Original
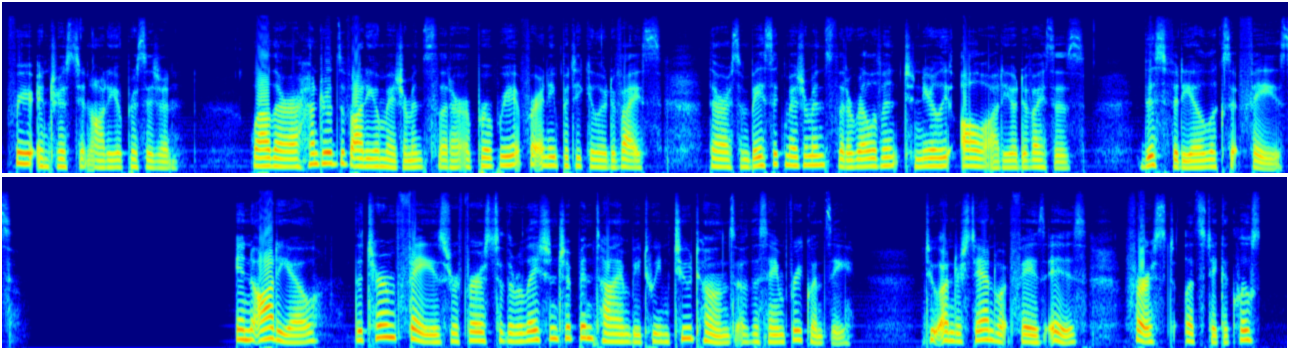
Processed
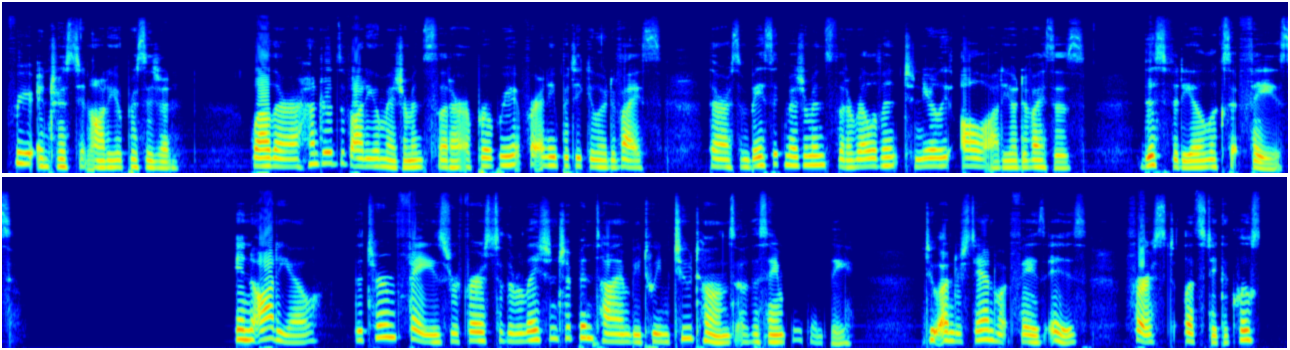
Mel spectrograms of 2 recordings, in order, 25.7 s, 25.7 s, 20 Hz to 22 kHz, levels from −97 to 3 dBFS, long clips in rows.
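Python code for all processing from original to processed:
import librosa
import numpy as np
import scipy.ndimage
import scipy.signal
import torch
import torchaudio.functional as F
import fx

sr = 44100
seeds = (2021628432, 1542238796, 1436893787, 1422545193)

y = fx.chain(x, sr, fx.gaussian_blur(sigma=16.0),
    fx.level_steps(step_db=21), at=(20.66, 21.16))
y = fx.noise_reduce_blind(y, sr, reduce_db=12)
y = fx.rider(y, sr, range_db=5, speed_s=0.5)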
